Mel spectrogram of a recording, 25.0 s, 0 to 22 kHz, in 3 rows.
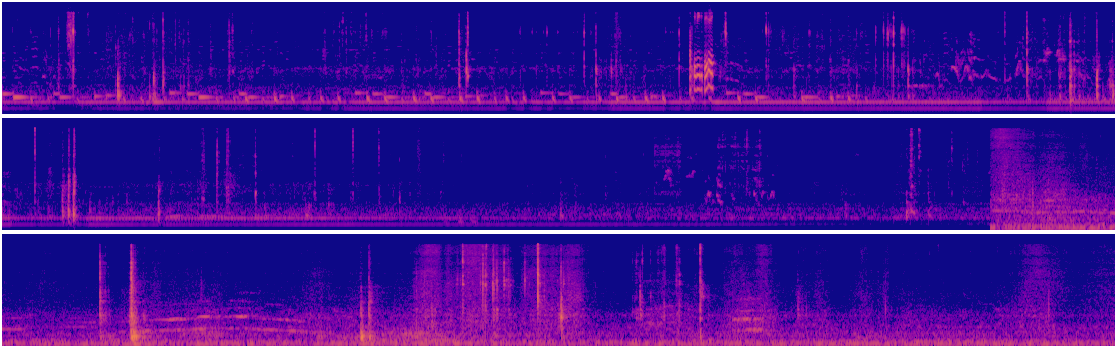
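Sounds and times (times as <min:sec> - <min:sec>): low steady hum: 0:15.8 - 0:25.0
small parts clicking: 0:20.1 - 0:22.0.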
